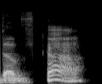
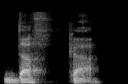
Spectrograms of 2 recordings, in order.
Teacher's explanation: anticipating that they're going to need to make an unvoiced K in a second, or in a fraction of a second, they also unvoice the sound before. And instead of saying Davka, they say Dafka.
